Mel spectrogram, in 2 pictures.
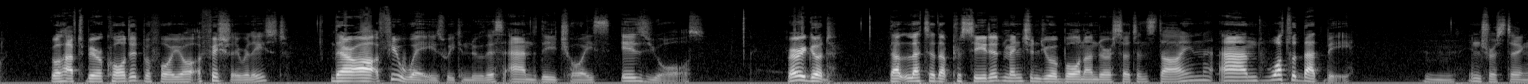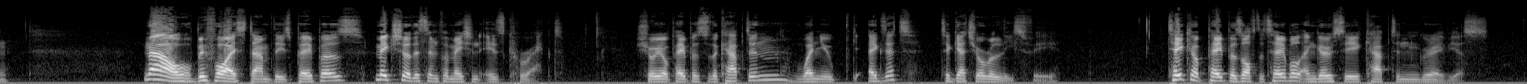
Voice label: breton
